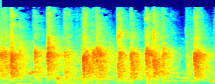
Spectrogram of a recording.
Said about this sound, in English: another big round of applause.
